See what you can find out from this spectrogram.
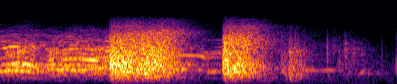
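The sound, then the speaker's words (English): Rifles fire through ice into frozen ground beside a hill: two sharp, loud, noisy blasts about half a second apart, each with a brief lingering tail, and a voice briefly heard at the start. “Shoot through the ice with your rifles. Right down alongside the hill.”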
